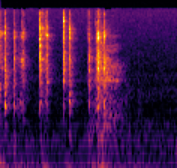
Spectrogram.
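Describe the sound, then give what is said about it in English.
A quick burst of typing on a computer keyboard, several sharp clicky keystrokes in an uneven rhythm, fading out after about a second and a half with no voices. “But see, I can't see anything on my keyboard. That's why all the typos.”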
